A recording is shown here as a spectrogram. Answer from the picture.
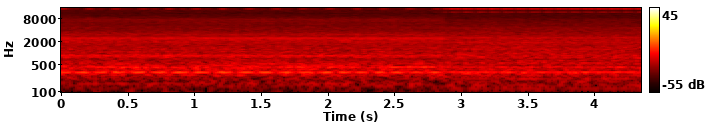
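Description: Steady electrical hum from a plasma tube and its signal equipment driven by beating square waves: one constant mid-pitched tone over an even hiss.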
